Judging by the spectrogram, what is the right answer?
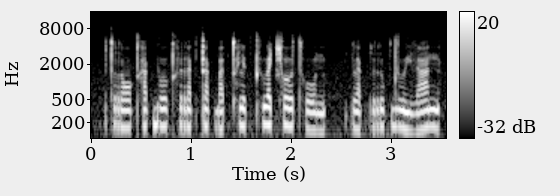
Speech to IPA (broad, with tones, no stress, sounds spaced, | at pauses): t r ɔː˨˩ kʰ a˦˥ k̚ j ɤː˧ kʰ r a˦˥ k̚ t a˨˩ k̚ w a˦˥ t̚ pʰ l e˦˥ k̚ tʰ ɯ˥˩ a̯ t͡ɕʰ ɤː˥˩ tʰ o˧ n | p l a˨˩ k̚ p r u˦˥ k̚ d ɯː˨˩ j l a˥˩ n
